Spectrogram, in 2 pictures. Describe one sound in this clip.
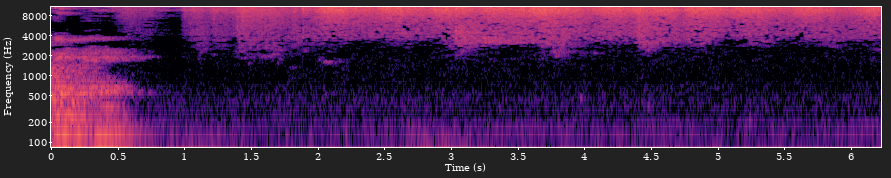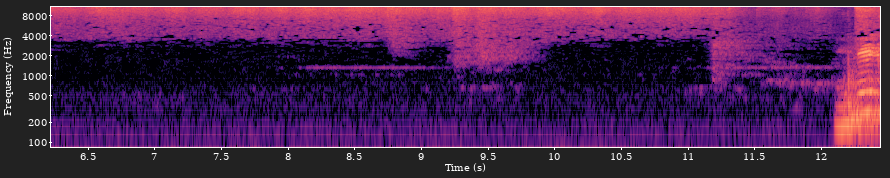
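A duster softly rubs and scrapes across a chalkboard.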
